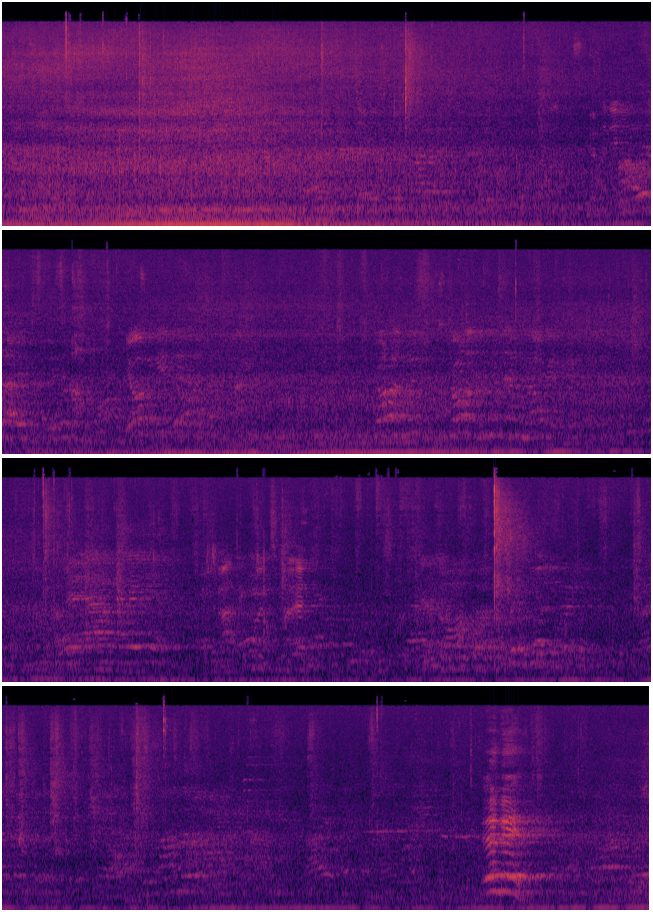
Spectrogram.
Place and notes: linz taubenmarkt - linz, taubenmarkt bei nacht
linz, taubenmarkt bei nacht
